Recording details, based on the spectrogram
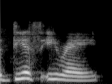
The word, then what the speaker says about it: Dies Irae: Oh, Dies Irae is the album.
